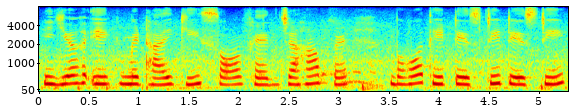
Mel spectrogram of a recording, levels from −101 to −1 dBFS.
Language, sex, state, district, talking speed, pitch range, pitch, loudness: Hindi, female, Bihar, West Champaran, 145 wpm, 245-275 Hz, 260 Hz, -13 LUFS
